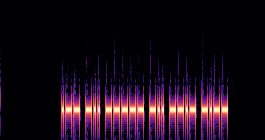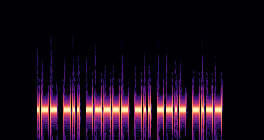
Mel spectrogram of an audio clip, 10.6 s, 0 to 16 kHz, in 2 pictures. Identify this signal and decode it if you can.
Morse code, heard as a keyed tone, about 29 wpm, 700 Hz. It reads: WD0DQY WD0DQY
